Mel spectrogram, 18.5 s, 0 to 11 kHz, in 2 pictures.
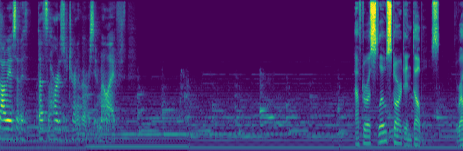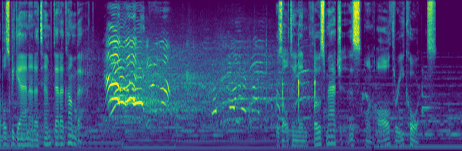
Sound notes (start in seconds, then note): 11.3 cheering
